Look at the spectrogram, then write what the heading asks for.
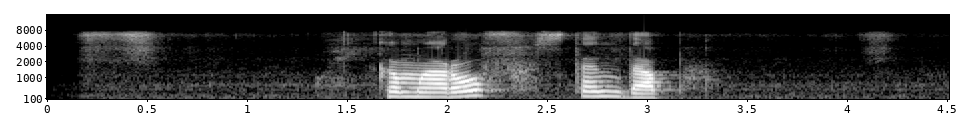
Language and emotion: Russian, neutral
